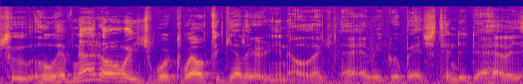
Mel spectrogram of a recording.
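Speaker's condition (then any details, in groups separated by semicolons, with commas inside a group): Cerebral palsy; present from birth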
